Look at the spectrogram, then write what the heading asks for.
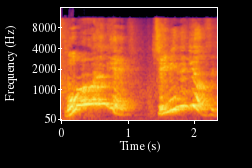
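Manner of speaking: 모든 게 재미있는 게 없어요 whined high; moaning retiree. Retold or imitated. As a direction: whine like a bored old man. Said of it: "은퇴하시고 난 뒤에".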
